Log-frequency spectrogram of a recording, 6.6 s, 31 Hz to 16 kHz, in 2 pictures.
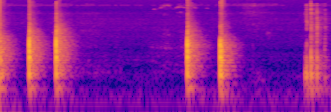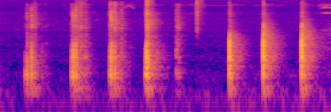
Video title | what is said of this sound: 2만명 일본인이 집안에서 얼어죽는 충격적인 이유 "실제 일본 가정집 영상 공개" (신작가, 호사카 유지, 이명찬 / 일본 특집) | 통통 소리가 납니다. 안이 텅 비어 있는 그러한 느낌이 납니다.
